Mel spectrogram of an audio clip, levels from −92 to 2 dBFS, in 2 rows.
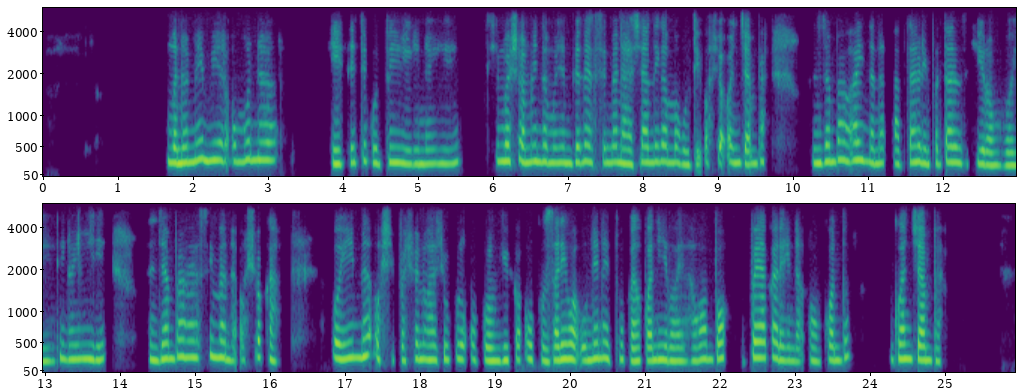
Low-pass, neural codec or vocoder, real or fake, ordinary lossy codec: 5.4 kHz; codec, 16 kHz, 0.8 kbps, ZipCodec; fake; Opus, 32 kbps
